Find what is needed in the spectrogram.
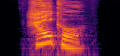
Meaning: a male given name from Low German, variant of Heinrich
- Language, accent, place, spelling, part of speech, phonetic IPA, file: German, Germany, Berlin, Heiko, proper noun, [ˈhaɪ̯ko], De-Heiko.ogg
